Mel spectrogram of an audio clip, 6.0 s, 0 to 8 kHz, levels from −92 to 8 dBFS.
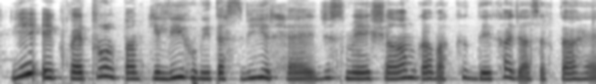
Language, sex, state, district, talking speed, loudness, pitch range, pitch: Hindi, female, Uttar Pradesh, Lalitpur, 160 wpm, -16 LUFS, 205-245 Hz, 215 Hz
